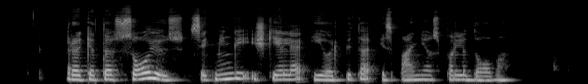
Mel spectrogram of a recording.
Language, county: Lithuanian, Vilnius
